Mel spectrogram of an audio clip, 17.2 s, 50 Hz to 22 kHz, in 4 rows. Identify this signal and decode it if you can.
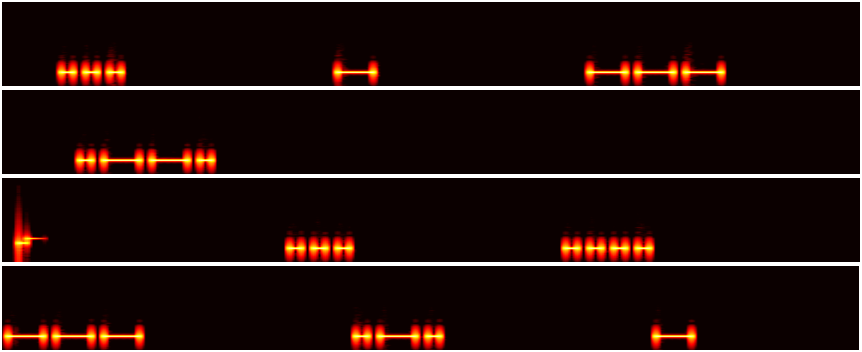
Morse code, heard as a keyed tone, about 20 wpm, spaced as for 7 wpm, 700 Hz. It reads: STOP SHORT
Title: 6x Character Spacing - Top 500 Words - 20wpm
